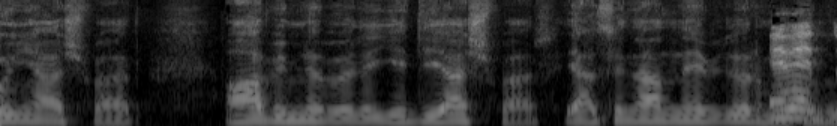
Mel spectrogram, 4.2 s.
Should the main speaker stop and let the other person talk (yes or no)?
yes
